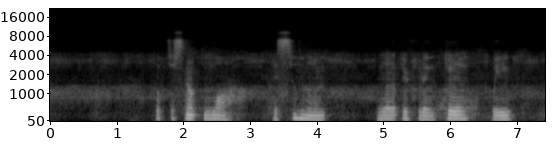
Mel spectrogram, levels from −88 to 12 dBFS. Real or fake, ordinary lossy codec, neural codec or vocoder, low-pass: fake; Opus, 16 kbps; codec, 16 kHz, 0.5 kbps, FunCodec, trained on LibriTTS, 25 frames a second; 7.2 kHz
